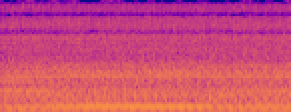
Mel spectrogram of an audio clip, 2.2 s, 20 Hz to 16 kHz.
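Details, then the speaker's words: 2004 Lexus ES330 after timing belt replacement (old belt chirped), started with pulleys torqued: smooth even idle with steady low hum and only faint light injector ticking; healthy. Normal idle. "So real quick, I'm going to start this up. And it sounds pretty good."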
